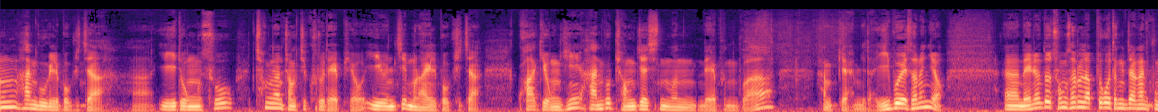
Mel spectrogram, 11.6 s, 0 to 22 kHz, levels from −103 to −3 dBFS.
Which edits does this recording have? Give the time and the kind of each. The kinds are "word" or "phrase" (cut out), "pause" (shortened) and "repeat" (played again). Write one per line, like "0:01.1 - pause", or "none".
0:07.0 - word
